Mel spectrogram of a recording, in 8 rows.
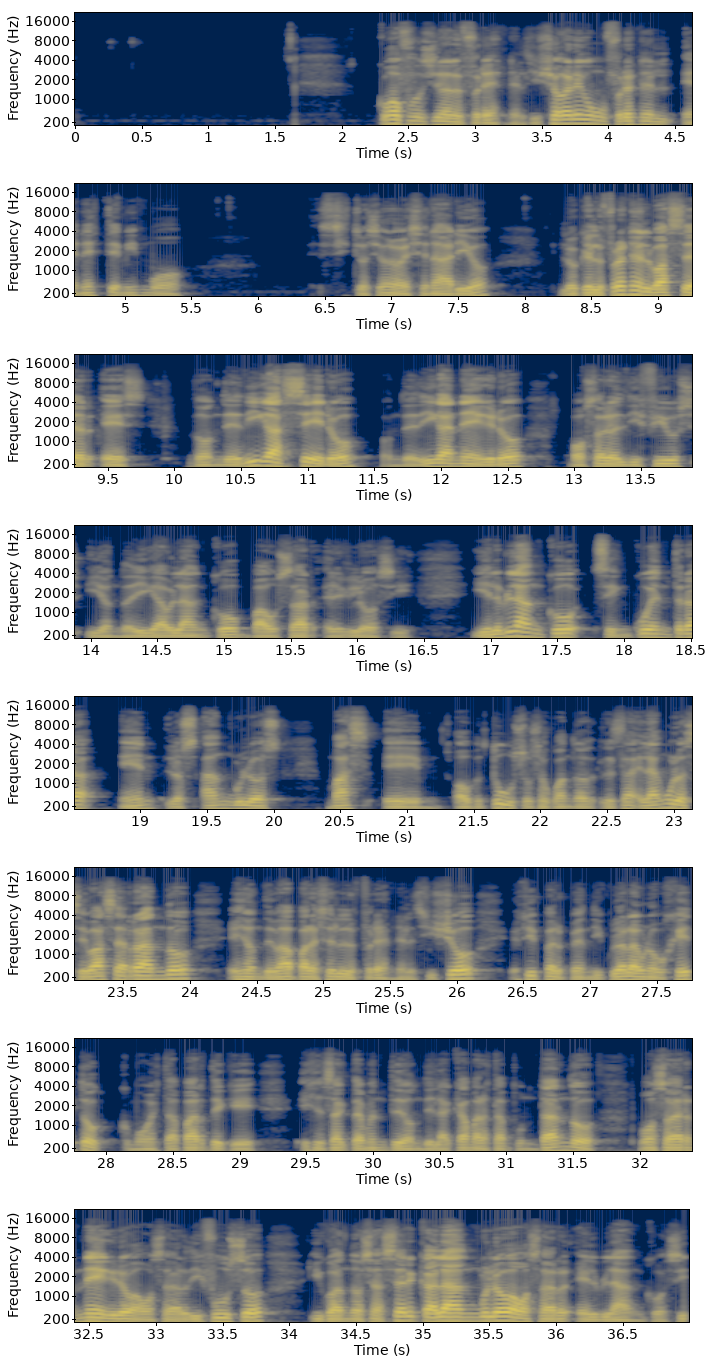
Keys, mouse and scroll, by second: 2.4 middle click, 2.8 click, 3.0 shift+a, 8.5 click, 9.9 middle click, 10.2-11.9 drag, 13.6-15.2 middle drag, 19.8 middle click, 20.1-22.7 middle drag, 25.8-26.7 middle drag, 27.2-28.5 middle drag.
